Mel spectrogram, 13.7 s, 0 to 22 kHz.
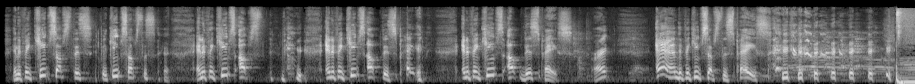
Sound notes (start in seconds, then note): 4.0 chuckles; 11.5 laughter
